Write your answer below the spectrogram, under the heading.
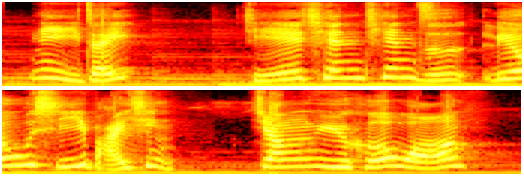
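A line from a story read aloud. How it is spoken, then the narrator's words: Loud shout. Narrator (Chinese): 曹操大叫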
